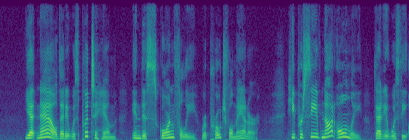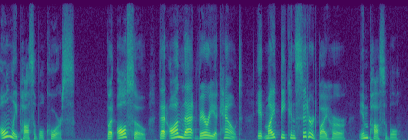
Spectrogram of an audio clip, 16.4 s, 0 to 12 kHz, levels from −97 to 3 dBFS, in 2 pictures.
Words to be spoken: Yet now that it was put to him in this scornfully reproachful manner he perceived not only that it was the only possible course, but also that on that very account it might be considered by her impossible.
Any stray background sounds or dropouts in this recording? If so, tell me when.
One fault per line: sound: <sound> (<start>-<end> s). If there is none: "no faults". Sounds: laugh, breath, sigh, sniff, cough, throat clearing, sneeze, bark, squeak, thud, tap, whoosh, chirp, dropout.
no faults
